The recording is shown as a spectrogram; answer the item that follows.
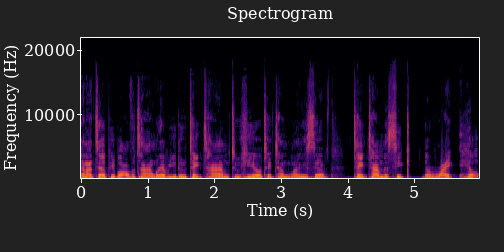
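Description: On a very clean recording with a silent background, a man with a Southern US accent speaks fairly quickly in a fairly low voice with ordinary pitch variation. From Georgia, US South. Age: 30s. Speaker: radio host and podcaster. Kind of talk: casual chat.

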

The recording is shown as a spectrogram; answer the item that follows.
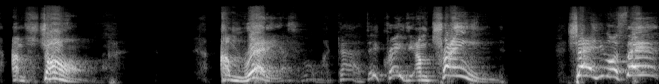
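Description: Using a raised, projected voice, a man speaks at a fairly slow pace with an extremely high pitch, very wide pitch swings, big swings in loudness and long, frequent pauses. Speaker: motivational speaker and sales coach. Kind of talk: pep talk. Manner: punchy, rallying, exhorting.

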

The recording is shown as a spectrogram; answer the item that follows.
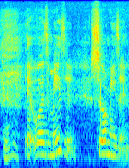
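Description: Lively intonation from a woman with a Spanish accent, over noticeable background noise. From East LA. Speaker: podcast host, employment attorney. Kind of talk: casual interview chat.

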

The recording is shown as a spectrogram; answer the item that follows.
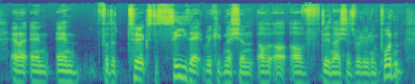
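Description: This man's pitch sits fairly low, and his tone is dark and mellow. He talks at a moderate pace with ordinary pitch variation. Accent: New Zealand. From New Zealand, Christchurch. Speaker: book publisher. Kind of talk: interview. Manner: halting.

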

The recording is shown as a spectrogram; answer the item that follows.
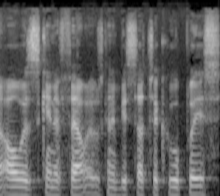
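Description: A man speaks with a Scottish accent. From Scotland. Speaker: wildlife photographer. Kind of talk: casual interview chat.

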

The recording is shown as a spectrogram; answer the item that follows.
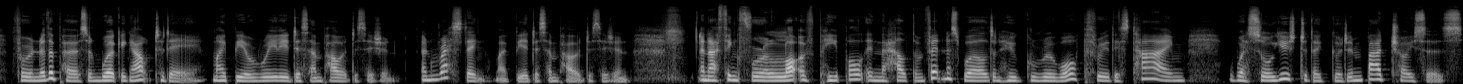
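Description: In a very clean recording with a silent background and a dry, close sound with no echo, a woman with a normal speaking voice and fairly low pitch speaks at a fairly quick pace with ordinary pitch variation. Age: 30s. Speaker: fitness coach and podcast host. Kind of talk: solo podcast monologue.

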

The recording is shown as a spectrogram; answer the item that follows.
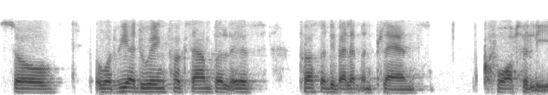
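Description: Here a man speaks in a monotone, flat intonation at a moderate pace. Long pauses come frequently. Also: medium pitch for a man. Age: 30s. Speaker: head of sales. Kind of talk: interview.

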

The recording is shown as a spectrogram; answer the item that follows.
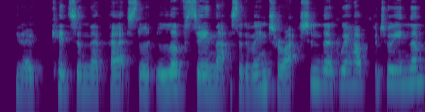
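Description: A woman with a Liverpool accent talks at a fairly quick pace and medium pitch, her intonation monotone and flat, on a very clean recording with a silent background. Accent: Scouse. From Liverpool, England. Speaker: pet photographer. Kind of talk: casual interview chat.

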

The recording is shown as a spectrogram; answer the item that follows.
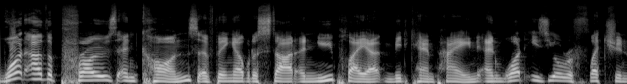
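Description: An unremarkable speaking voice belongs to a man with a fairly high pitch and ordinary pitch variation. He talks at a moderate pace in a dry, close sound with no echo. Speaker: player and Q&A moderator. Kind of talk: casual chat.

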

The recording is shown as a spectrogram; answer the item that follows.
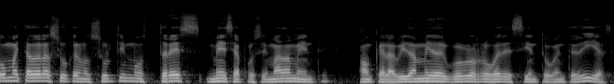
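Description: Over a quiet background, a man with a Dominican accent talks at a fairly quick pace in a medium pitch, his dark, mellow tone holding very even loudness and ordinary pitch variation. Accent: Dominican Caribbean Spanish. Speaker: endocrinologist doctor. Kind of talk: radio interview on health. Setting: radio studio.

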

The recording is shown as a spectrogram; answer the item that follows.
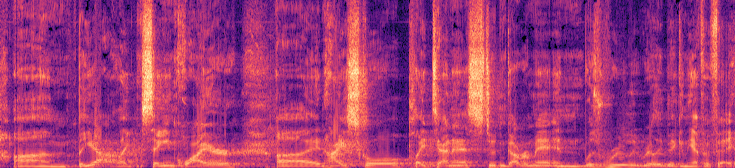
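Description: With an American accent and a fairly high pitch, a man speaks amid noticeable background noise and audible room echo. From Arizona, Yuma. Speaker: gym member and former soldier. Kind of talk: casual chat.

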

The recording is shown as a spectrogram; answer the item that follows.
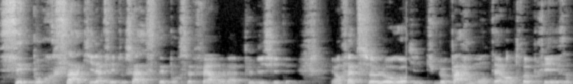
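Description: A man talks in a fairly low pitch, somewhat breathy. His pitch variation is ordinary. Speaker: podcast host and interviewer. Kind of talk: interview. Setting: recording at the guest's home.

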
